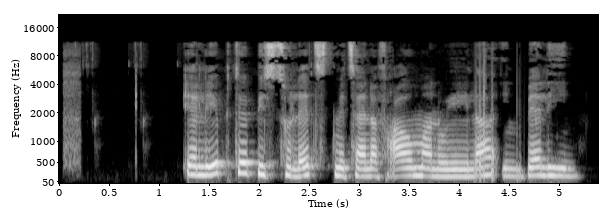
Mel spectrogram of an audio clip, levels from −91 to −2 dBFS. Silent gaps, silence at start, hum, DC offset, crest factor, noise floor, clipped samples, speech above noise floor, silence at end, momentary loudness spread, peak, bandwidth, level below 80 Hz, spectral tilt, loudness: none; 0.05 s; none; under 0.1%; 16 dB; -53 dBFS; under 0.1%; 38 dB; 0.2 s; 4 LU; 0 dBFS; 11.5 kHz; -54 dBFS; -5 dB/octave; -15 LUFS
